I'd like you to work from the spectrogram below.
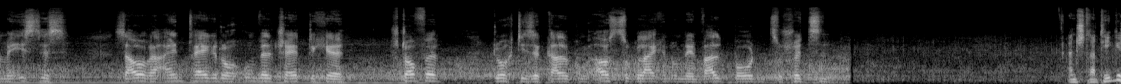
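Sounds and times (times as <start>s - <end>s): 
speech: 0.0s - 8.5s, 10.7s - 11.2s
helicopter engine with rotor flutter: 0.0s - 11.2s.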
